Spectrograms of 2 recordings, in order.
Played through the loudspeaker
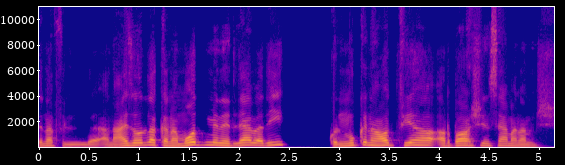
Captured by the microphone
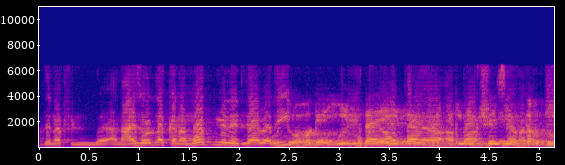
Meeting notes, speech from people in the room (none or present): present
